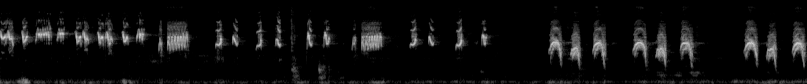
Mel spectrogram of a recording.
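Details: Long-tailed shrike singing energetically (gacor), used as a lure to prompt untrained shrikes to sing. Rapid bursts of short, high chirpy notes, then after a brief pause a run of lower, down-slurred notes repeated in quick succession.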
